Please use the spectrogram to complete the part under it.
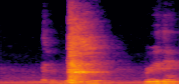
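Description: A single sharp, close sneeze bursts out after a brief soft breath, between stretches of calm spoken instruction about breathing.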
